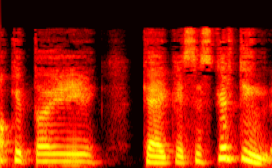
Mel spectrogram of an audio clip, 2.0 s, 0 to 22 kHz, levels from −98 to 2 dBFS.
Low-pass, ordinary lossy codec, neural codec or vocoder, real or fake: 10.8 kHz; MP3, 48 kbps; codec, 44.1 kHz, 2.6 kbps, DAC; fake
